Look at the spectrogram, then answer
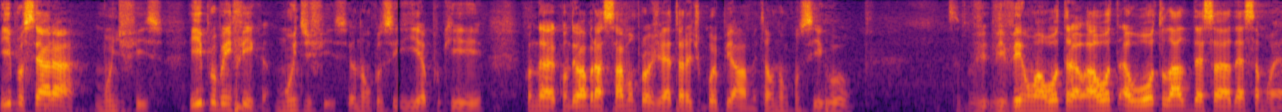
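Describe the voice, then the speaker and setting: A man talks at a fairly quick pace and a medium pitch. His is an unremarkable speaking voice. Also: fairly even intonation. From Rio Grande do Sul, Brazil. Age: 30s. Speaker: former goalkeeper, football executive; podcast guest. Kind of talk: interview conversation. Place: studio. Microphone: studio mic.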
